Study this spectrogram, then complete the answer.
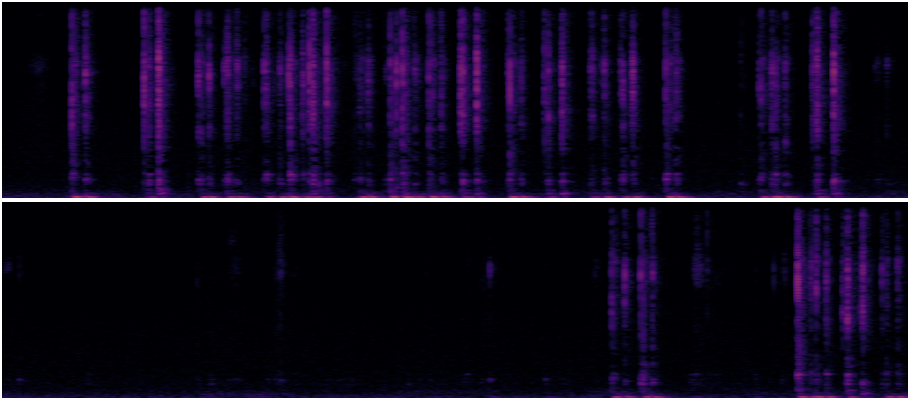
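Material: Plastic.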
